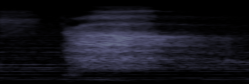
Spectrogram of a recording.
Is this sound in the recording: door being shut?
no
